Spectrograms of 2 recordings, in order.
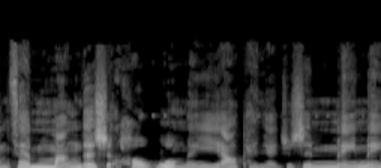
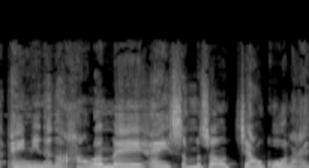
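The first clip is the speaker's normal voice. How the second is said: higher-pitched newsroom nagging, imitated; noisy market clamour; 6 semitones higher than usual. Colleagues chasing copy in a busy newsroom, mock market clamour. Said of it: "像菜市场".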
